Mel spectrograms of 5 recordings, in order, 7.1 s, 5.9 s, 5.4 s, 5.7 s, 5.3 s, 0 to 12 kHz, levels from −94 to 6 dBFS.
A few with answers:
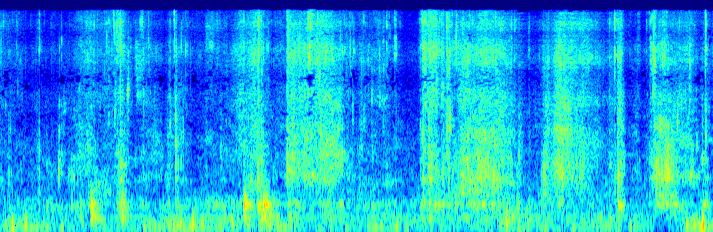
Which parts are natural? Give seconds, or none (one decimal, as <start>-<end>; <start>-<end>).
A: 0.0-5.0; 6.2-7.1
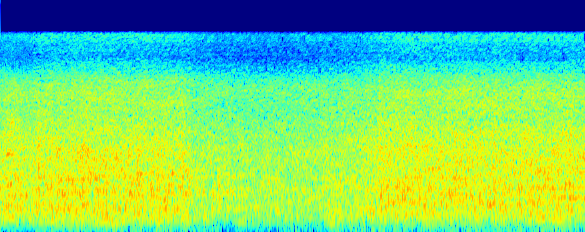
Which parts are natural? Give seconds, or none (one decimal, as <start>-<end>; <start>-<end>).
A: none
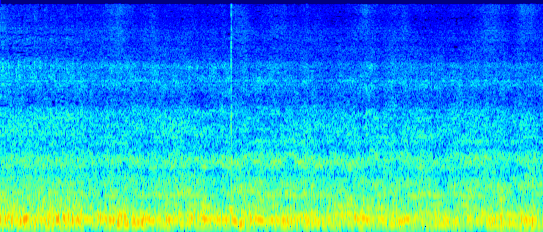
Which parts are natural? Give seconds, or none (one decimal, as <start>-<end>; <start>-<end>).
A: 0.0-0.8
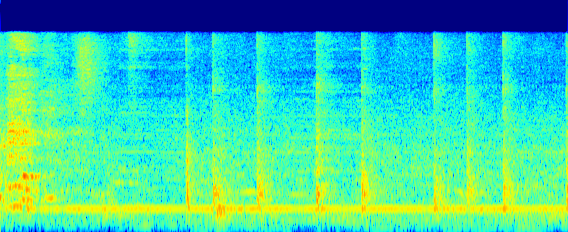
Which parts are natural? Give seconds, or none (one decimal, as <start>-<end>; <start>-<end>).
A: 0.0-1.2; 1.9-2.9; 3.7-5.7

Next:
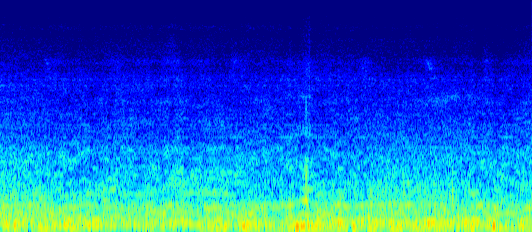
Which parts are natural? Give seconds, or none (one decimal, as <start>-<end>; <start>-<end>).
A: 0.0-0.5; 3.7-4.7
